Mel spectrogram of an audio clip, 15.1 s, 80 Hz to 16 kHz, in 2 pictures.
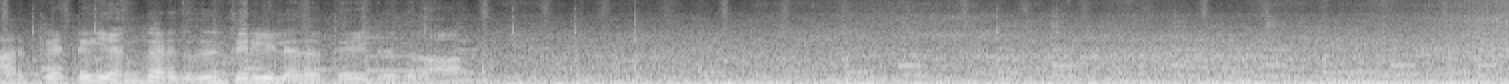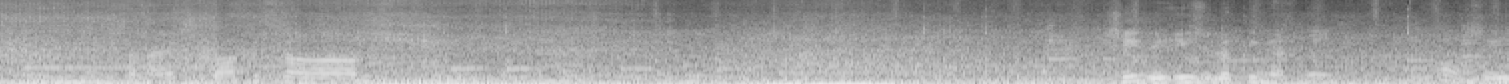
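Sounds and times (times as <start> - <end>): light background music: 0.0 - 15.0
traffic passing: 0.0 - 15.0
person speaking: 7.6 - 10.9.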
